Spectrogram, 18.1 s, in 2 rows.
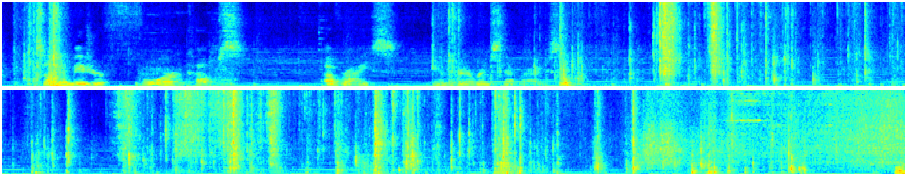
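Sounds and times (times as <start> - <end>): paper bag crinkling: 5.5 - 18.0
rice pouring into glass cup: 15.4 - 18.0.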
